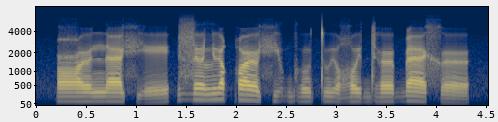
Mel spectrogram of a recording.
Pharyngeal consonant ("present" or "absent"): present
